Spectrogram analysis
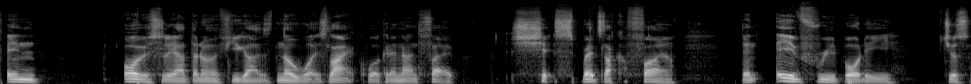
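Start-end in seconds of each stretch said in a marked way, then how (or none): none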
